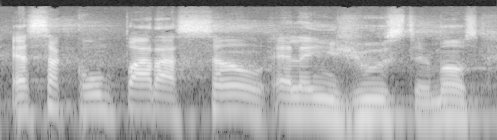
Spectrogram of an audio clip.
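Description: In a reverberant church hall, a male pastor preaches an impassioned sermon in a slightly high, brisk, bright and forceful voice. He acts out short voices in the anecdotes he tells.

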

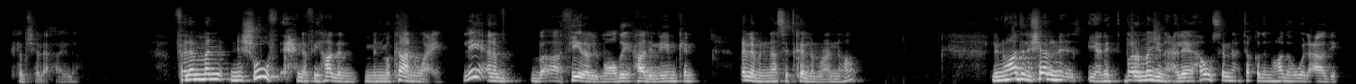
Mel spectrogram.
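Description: A woman's voice: low voice, darkish tone. A woman giving an earnest, emphatic self-development talk. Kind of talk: motivational talk.

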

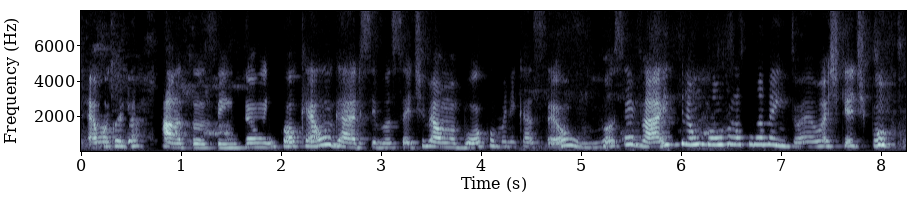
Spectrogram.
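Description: A woman's voice: sits high, a bit bright. A woman from Brazil hosting a casual podcast, agreeing with her guest and summing up with lots of fillers. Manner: agreeing, sums up with many fillers like "né" and "assim". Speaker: podcast host.

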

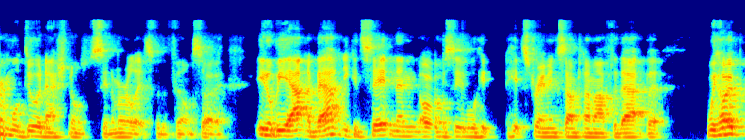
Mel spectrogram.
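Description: A man's voice: mid-range voice, echoey room. A man with an Australian accent, a film director guest, talking eagerly about his film's release. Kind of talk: casual interview.

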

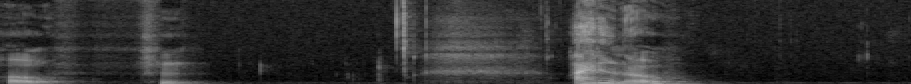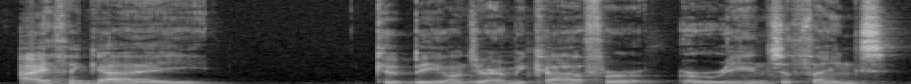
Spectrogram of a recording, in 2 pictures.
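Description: A man with a head cold, sniffling as he speaks, hosts a podcast on his own, replying to listener questions. His voice is on the low side and a little slow, and his manner is casual and blunt, full of rambling and swearing.

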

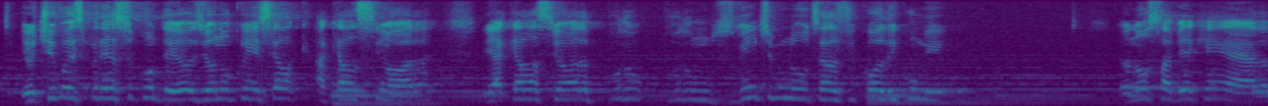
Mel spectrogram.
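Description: A young man preaching a testimony sermon, repeating phrases and quizzing the congregation. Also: high-pitched. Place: church hall, indoors.

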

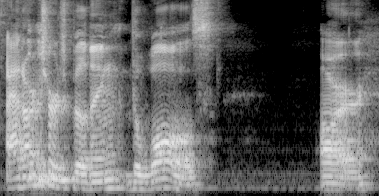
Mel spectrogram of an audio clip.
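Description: Male church podcast host, energetic and chatty, bright tone, roomy echo, light noise. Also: medium pitch, takes it slowly. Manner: chatty, energetic, laughs often. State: out of breath. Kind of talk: casual chat. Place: church studio.

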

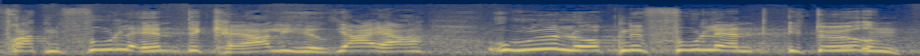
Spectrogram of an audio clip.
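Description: A woman performing a dramatic stage reading in a measured, brooding way. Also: sits high, a little hiss or hum. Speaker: stage actor.

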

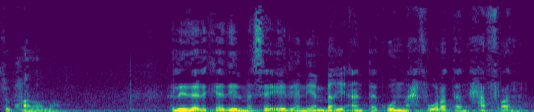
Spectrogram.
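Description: Husky Lebanese sheikh preaching in a mosque hall. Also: male voice, lowish voice, quick pace. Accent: Lebanese Arabic. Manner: expressive, repeats phrases for emphasis, swings between calm and animated. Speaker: sheikh giving a Quran study lesson. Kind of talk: mosque sermon mixing classical Arabic and dialect.

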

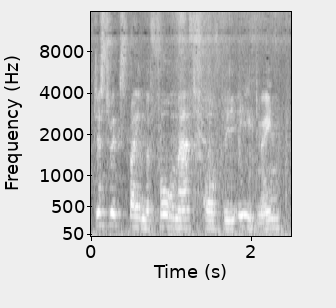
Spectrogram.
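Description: A man chairing an event, introducing it in a courteous, measured and formal way. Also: fairly high pitch, mellow. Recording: distant mic, faint noise.

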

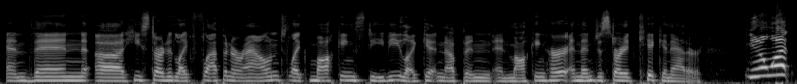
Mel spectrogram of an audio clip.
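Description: A woman hosting a podcast, telling stories in a lively casual chat with lots of fillers. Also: on the low side, normal speed, clear, resonant tone, no echo, clean studio sound. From Italian heritage. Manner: animated, storytelling with frequent fillers. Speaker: podcast host. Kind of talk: casual conversation.

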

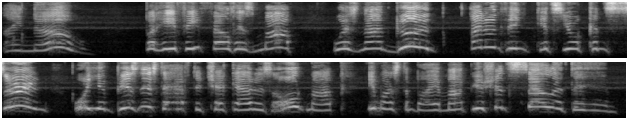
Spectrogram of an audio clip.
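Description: A man voicing a fussy middle-aged female shopkeeper in a very high, thin voice. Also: measured pace, no room sound, poor audio. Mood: insistent. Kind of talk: storytelling with acted voices.

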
